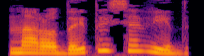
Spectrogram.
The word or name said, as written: народитися від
